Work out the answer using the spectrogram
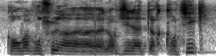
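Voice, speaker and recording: A man giving an informal, animated Talmud class, quizzing his students and repeating key points. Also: mid-range voice, fast, gravelly, a crowd in the background. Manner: lively, animated, asks students questions, repeats himself. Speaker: rabbi teaching Talmud.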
